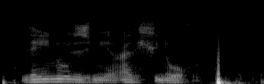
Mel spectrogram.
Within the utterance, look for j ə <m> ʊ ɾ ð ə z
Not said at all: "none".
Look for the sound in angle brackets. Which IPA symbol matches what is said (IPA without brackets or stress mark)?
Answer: n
